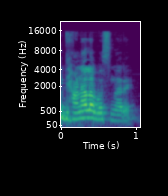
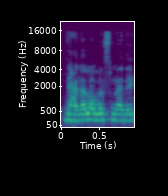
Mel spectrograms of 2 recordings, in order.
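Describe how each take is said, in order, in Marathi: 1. हे आनंदाने, उत्साहाने म्हटलं आहे. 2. हे नाराजीने, नाईलाजाने म्हटलं आहे. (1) "उत्साह असला पाहिजे" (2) "असं नसलं पाहिजे"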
